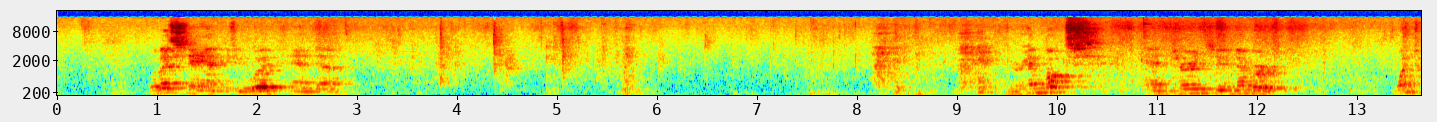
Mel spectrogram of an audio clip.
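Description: An elderly man speaks calmly into a microphone in a slightly echoing room.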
